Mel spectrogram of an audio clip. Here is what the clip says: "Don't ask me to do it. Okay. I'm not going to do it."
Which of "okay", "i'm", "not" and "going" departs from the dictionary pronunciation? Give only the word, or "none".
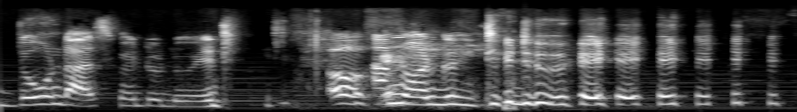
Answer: okay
